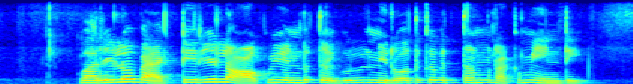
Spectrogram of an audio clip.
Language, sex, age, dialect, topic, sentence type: Telugu, female, 18-24, Utterandhra, agriculture, question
